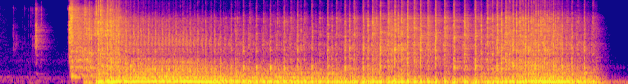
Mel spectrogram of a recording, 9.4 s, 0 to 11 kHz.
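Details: Barn-find Chevy 327, sitting since the 1990s, on a new engine run stand with a fresh battery and carb cleaner: steady fast cranking, about three turns a second, uneven low chugs but no sustained firing; cranks without starting.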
